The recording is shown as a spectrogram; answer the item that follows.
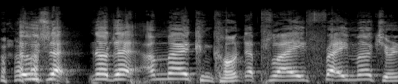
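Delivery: very high, loud, drawn-out strong put-on Cockney accent. Imitating the people on the BAFTA board: put-on deep Cockney accent. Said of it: "Cockney, going".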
